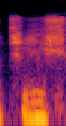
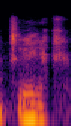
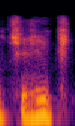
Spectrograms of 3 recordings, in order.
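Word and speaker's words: Tillich: هستند که شاگردهای پلتلیخ اینکه در بین ما تیلیش میگن این غلطه خب آلمانیا تلیخ میگن و امریکاییاهم تلیک تلفظ می‌کنن سی اچ رو من نمی‌دونم تیلیش از کجا اومد به هر حال پلتلیخ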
